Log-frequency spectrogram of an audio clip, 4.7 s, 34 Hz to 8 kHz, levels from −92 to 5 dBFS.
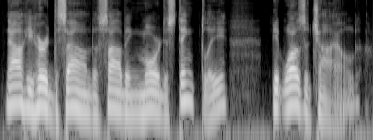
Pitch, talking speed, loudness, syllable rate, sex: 110 Hz, 165 wpm, -17 LUFS, 4.2 syllables/s, male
